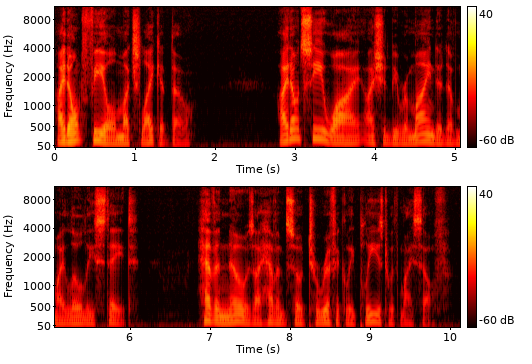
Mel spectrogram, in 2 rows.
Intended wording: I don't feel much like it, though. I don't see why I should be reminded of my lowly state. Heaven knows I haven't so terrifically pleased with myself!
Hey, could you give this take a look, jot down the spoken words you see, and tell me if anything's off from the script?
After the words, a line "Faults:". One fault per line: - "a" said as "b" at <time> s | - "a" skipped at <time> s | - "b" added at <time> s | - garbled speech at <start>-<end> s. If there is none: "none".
I don't feel much like it, though. I don't see why I should be reminded of my lowly state. Heaven knows I haven't so terrifically pleased with myself!
Faults:
none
